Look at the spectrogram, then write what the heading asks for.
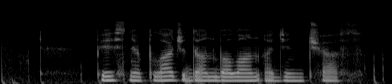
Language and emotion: Russian, neutral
